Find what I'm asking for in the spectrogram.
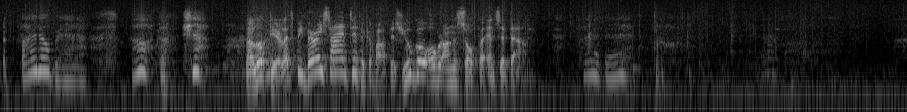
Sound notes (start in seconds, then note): none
